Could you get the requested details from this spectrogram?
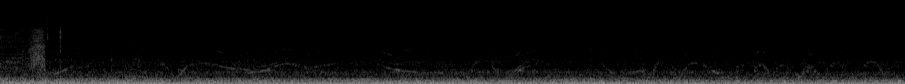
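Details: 2016+ Mercedes-Benz with fluidless electric steering rack: thin whine rising and falling as the wheel turns, from the rack's aged main bearing; fix is refurbishing the steering rack.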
